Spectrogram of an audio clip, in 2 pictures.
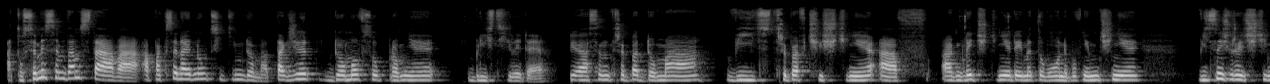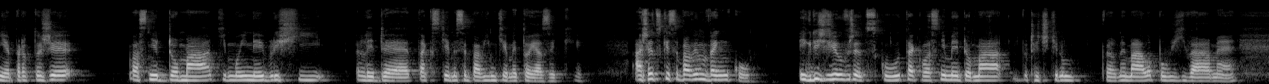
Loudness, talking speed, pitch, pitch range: -21 LUFS, 170 wpm, 200 Hz, 190-215 Hz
